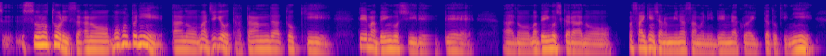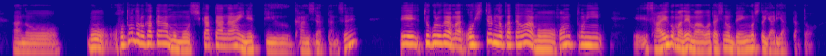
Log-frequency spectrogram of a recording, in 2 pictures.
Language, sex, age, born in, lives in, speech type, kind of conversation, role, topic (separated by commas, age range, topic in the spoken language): Japanese, male, 45-49, Japan, Japan, conversation, advice, user, 返済力を高めるために、予算はどのように管理すればよいですか？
